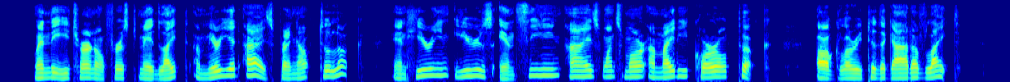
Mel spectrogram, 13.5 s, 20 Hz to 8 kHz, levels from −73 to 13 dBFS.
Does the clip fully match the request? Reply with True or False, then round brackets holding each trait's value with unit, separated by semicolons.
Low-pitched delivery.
False (145 Hz)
